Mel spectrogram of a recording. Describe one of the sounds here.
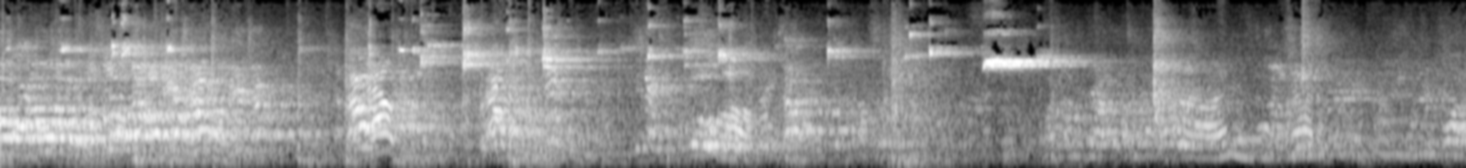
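Spectators and players shout and call out in a large echoing gym.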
